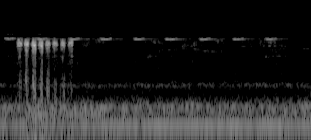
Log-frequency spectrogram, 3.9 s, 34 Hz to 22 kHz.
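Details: A great tit, recorded on 30 March 2017, gives a quick burst of about eight bright, evenly spaced notes in under a second. Faint high notes follow over a steady low rumble.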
